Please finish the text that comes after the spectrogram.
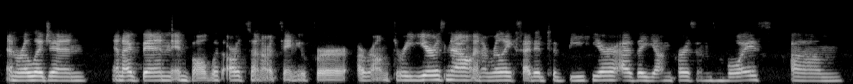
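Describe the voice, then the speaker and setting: A woman's voice: mid-range voice, fairly even intonation, moderate pace, gravelly, few pauses, no room sound, phone-quality sound. A young woman from the US, a student panelist, introducing herself hesitantly with frequent fillers. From United States. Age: young adult.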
